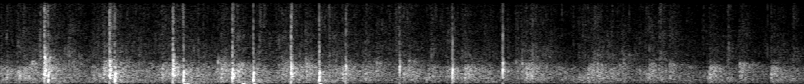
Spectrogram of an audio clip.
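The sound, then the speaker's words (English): A room of people claps together in a steady, dense patter of applause, moderately loud, with sharper individual claps standing out through the few seconds. “Friday, February, yes, we can applaud that.”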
